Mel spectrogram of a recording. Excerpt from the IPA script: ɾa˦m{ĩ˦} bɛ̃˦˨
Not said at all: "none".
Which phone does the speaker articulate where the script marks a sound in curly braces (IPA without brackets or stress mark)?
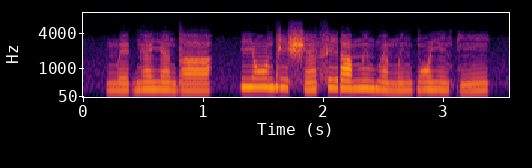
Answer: ĩ˦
